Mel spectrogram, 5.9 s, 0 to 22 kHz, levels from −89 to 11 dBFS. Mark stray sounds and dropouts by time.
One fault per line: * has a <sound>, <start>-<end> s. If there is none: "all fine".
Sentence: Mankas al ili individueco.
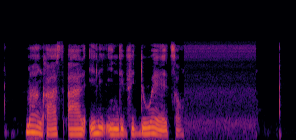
all fine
